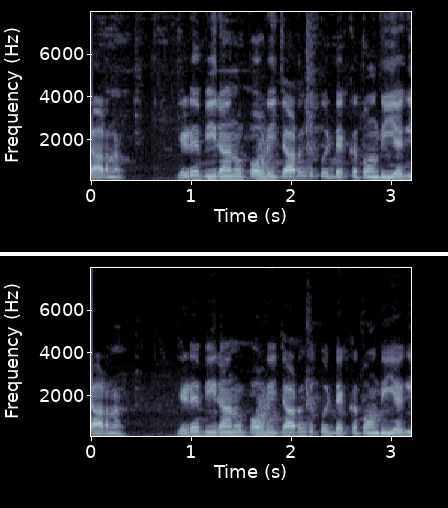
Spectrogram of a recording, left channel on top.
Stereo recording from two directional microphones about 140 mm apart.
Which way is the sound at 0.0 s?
30° left (ahead or behind).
